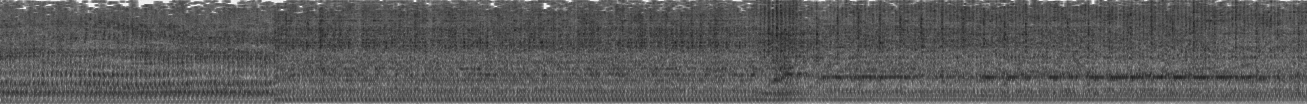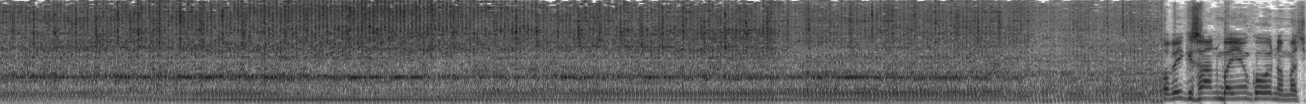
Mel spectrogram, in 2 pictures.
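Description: A small petrol engine runs loudly and steadily.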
